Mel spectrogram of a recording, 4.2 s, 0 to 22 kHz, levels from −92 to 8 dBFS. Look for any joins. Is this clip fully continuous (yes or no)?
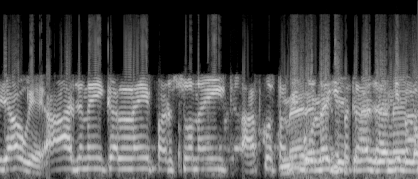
no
